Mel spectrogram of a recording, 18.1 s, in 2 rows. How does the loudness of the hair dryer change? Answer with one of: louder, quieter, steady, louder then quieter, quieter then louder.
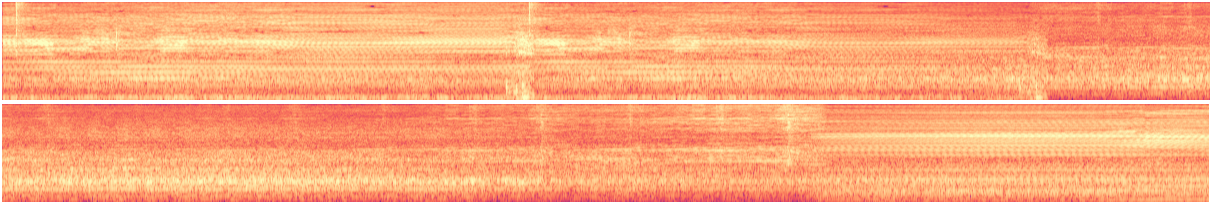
louder then quieter.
